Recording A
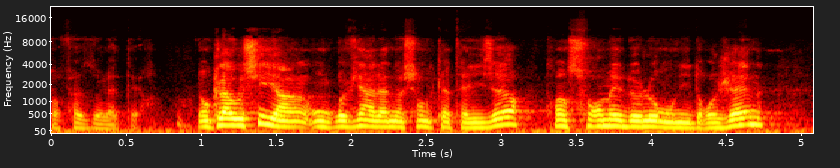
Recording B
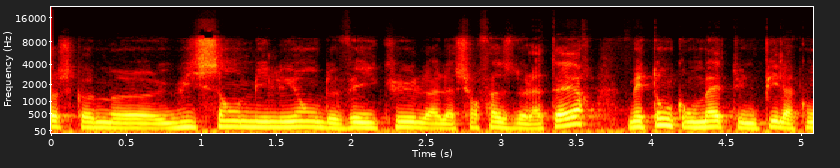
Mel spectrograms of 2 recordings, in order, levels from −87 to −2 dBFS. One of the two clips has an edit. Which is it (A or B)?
A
